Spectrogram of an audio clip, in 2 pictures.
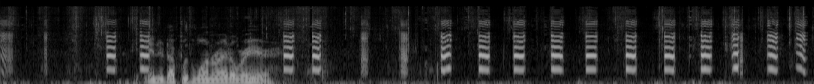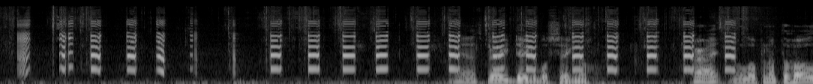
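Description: A metal detector beeps in quick, even pulses.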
